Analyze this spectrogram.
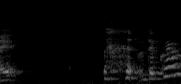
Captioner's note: giggle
